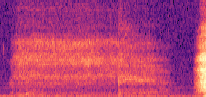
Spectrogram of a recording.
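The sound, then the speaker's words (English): A deep, deliberate breath drawn as a grounding exercise, a steady airy hiss lasting about two seconds, then a sharper, louder rush of breath at the very end. “please join me in taking a big breath”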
